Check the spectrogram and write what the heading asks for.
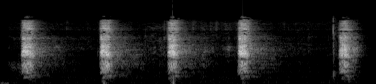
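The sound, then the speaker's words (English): A Cat Ba langur's alarm call: five sharp, harsh bark-like screeches repeated at a steady pace, each loud with a short ringing tail, and no voices in between. “and if you guys want to hear a langur call, this is an example of like a more of a, an alarm call.”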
